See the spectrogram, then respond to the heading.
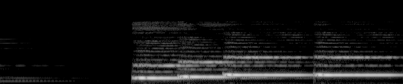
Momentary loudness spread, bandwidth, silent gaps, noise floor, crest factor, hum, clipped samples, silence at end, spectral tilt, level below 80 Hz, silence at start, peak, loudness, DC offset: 4 LU; 7.8 kHz; none; -75 dBFS; 12 dB; none; under 0.1%; 0 s; -5 dB/octave; -72 dBFS; 1.3 s; -6 dBFS; -19 LUFS; under 0.1%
